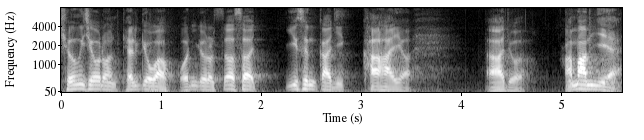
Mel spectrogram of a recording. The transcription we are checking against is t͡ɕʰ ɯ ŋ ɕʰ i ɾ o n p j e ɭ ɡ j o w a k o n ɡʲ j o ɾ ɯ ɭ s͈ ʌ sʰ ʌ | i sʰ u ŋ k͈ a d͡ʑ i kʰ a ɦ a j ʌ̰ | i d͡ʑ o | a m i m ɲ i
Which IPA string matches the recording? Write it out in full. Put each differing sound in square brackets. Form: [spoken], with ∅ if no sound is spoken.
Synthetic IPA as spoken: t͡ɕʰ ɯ ŋ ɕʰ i ɾ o n p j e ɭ ɡ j o w a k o n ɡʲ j o ɾ ɯ ɭ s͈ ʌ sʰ ʌ | i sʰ [ɯ] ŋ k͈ a d͡ʑ i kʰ a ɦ a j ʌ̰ | [a] d͡ʑ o | a m [a] m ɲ [e]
